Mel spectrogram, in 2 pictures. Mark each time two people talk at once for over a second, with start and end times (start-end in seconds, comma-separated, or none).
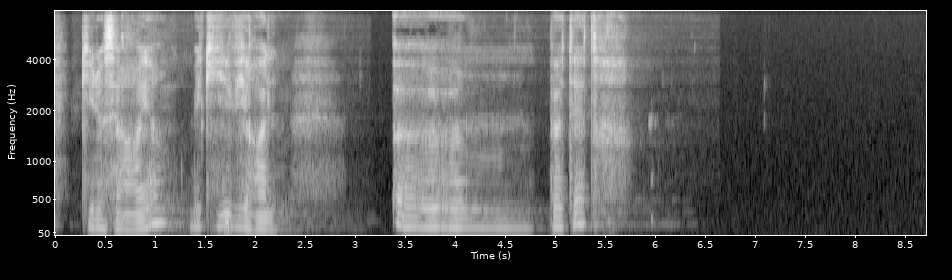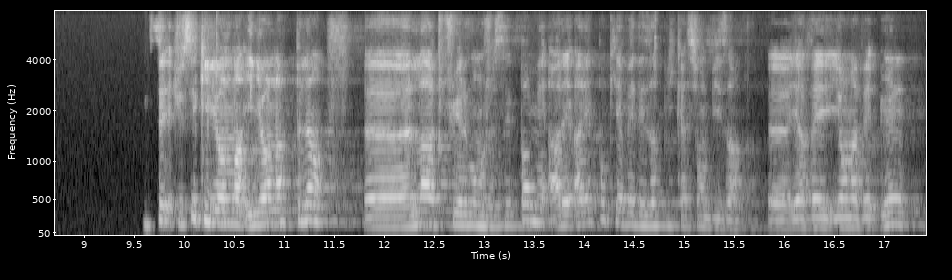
none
